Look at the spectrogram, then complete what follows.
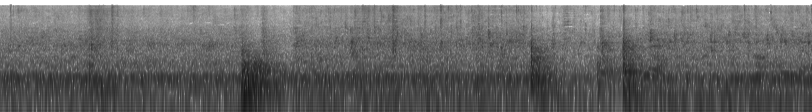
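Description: Water running steadily, as from a kitchen tap, with three sharp knocks: about two seconds in, then twice close together near the four-to-five-second mark.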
